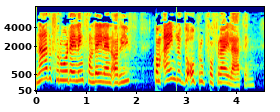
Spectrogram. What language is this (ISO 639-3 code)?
nld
